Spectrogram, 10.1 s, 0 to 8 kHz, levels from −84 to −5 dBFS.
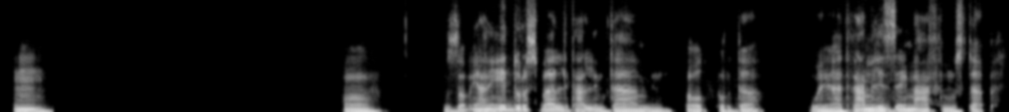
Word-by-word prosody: إمم. 110 -2 +1 2.9
آه، 105 -1 +1 0.6
بالضبط. 115 0 -4
يعني 120 -1 +3
ايه 165 - +6
الدروس 170 0 +2
بقى 150 +1 +3
اللي 145 -1 +2
اتعلمتها 115 +2 0
من 105 -5 -1 0.2
التوتر 115 +1 -3
ده؟ 115 +2 -3 0.5
وهتتعامل 110 +4 +3
إزاي 125 0 +3
معاه 115 -1 +3
في 115 0 -10
المستقبل؟ 110 -1 -4
115 Hz, 100 wpm, -22 LUFS, 110-125 Hz, 2.9 s, ايه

